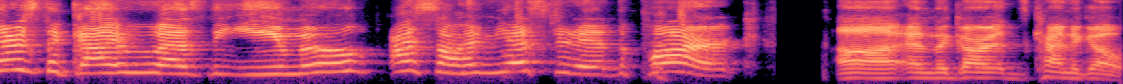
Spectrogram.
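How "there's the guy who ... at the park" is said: put-on very high, tattling little-kid voice. Voicing a child pointing out a player to the guards: voicing a child pointing. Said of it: "the kid points at you and goes".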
